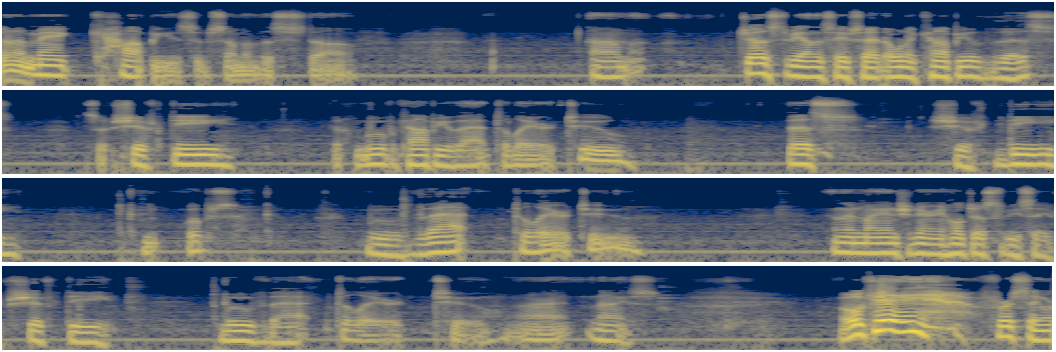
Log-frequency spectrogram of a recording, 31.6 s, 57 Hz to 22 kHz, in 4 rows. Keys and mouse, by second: 9.1 shift+d, 10.9 m, 13.8 click, 15.6 shift+d, 17.0 n, 18.0 n, 19.1 m, 22.6-24.2 drag, 24.2 shift+d, 25.6 m.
